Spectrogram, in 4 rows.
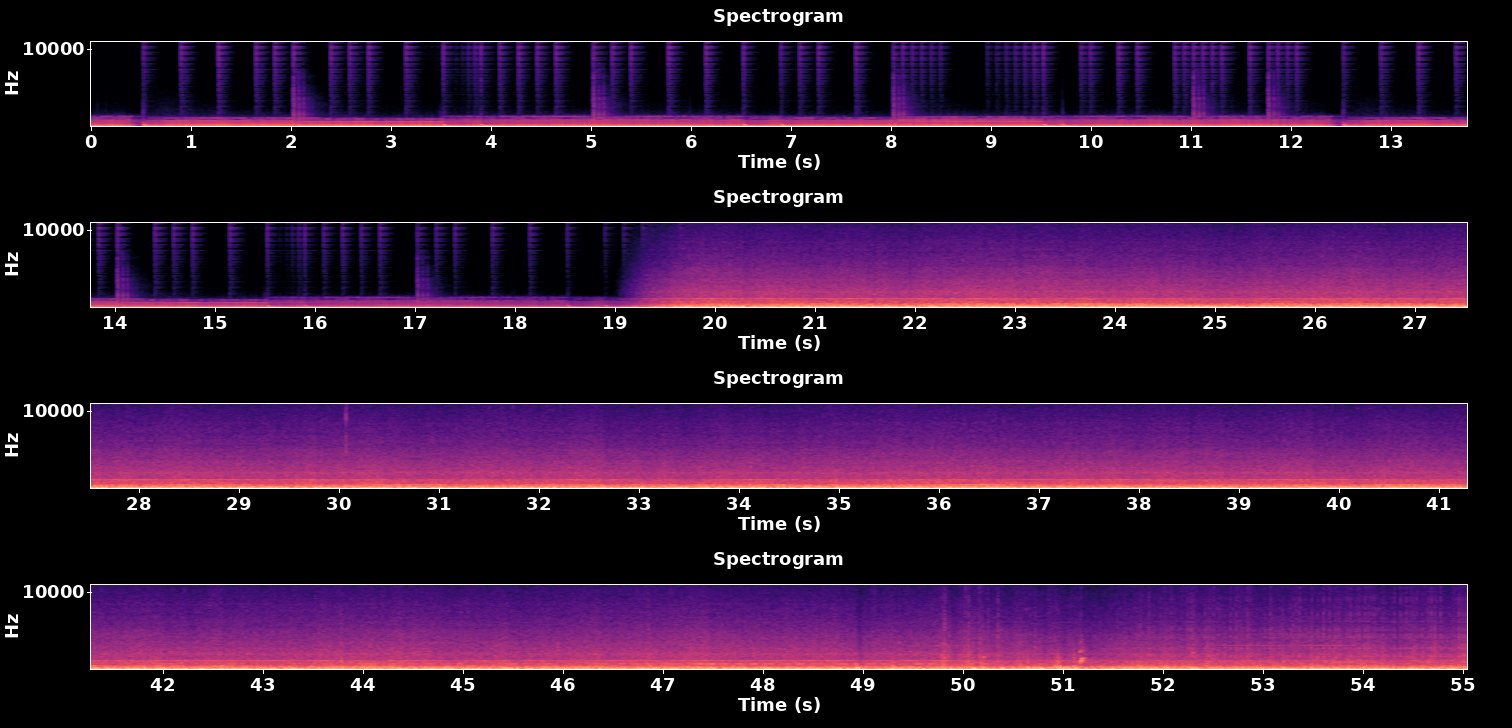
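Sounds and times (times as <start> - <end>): airliner cabin roar: 19.2 - 55.0
faint whining tones: 19.2 - 55.0.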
